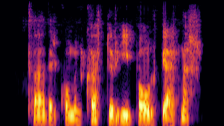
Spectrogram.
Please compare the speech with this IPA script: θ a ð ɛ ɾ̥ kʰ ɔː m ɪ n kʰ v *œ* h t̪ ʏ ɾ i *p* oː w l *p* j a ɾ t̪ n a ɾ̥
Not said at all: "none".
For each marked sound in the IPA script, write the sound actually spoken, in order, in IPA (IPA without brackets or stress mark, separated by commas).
œ, p, p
